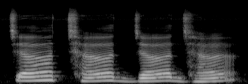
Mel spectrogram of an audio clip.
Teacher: च, छ, ज, झ, को स्पर्श संघर्षी व्यंजन कहते हैं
